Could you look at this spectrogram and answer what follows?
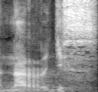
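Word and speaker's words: نرجس: bifathi aaliri wahidati minamti waalii zadatun dan perkataan penulis contohnya najis ya itu cara bacanya bifathi awalihi dengan memfathahkan awalnya dan mengkasrahkan ketiganya narjis ya jim yang ketiga itu narjis wahid maka setiap salah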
